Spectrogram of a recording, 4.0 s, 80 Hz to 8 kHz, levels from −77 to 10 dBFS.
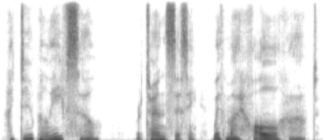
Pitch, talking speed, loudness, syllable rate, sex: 115 Hz, 150 wpm, -22 LUFS, 5.0 syllables/s, male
